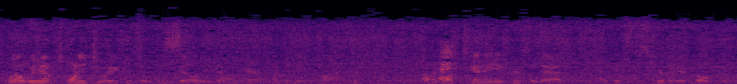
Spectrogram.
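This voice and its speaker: A man's fairly quick speech over loud background noise. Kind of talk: interview answer.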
